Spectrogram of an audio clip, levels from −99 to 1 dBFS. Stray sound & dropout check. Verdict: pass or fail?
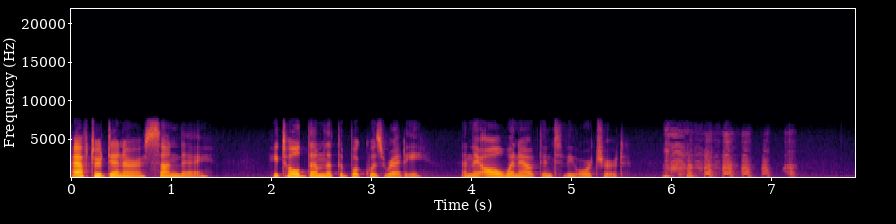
fail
